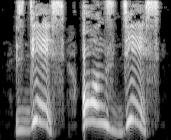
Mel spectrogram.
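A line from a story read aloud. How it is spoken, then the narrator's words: Rogue shouting. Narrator (Russian): закричала шельма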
